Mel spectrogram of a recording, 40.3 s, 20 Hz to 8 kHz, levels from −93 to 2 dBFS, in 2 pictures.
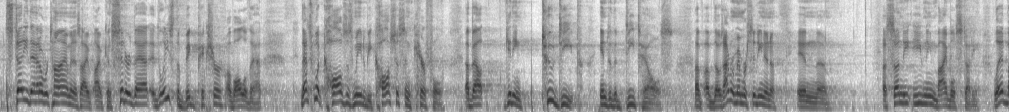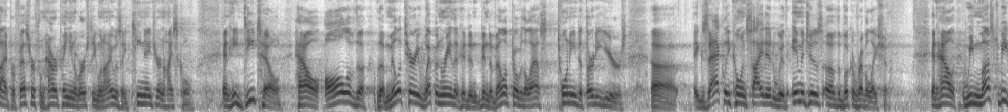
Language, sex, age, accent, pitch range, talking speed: English, male, 50-69, American, 145-195 Hz, 150 wpm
